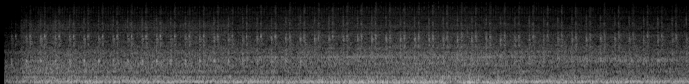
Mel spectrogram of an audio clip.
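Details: 2007 Ford Explorer Sport Trac petrol engine at idle, making a fast, regular ticking-knock over a steady low rumble. Engine knocking noise at idle, cause unknown.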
